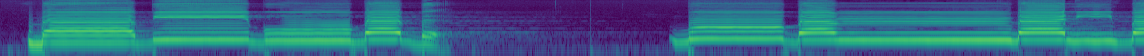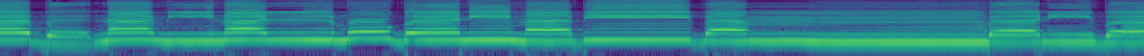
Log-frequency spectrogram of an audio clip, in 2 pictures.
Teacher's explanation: Ba yang sukun kita bunyikan dengan pantulan, qalqalah namanya.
